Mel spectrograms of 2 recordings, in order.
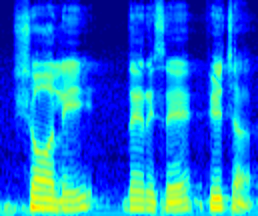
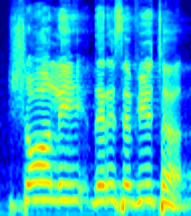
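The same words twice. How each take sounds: First: The sentence is spoken at a low pitch. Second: The sentence is spoken at a high pitch. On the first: The speaker calls it wrong. "That is low pitch" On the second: The speaker calls it right. "That is high pitch"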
